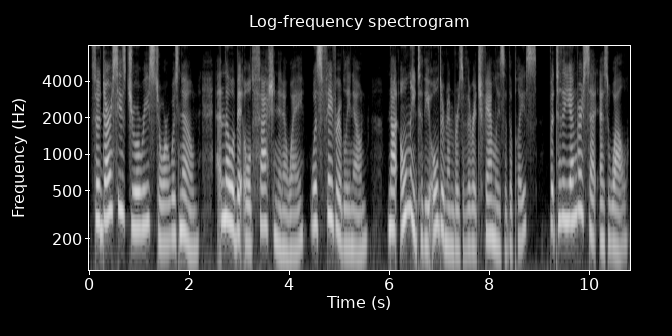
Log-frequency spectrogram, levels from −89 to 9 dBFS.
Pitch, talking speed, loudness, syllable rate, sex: 220 Hz, 205 wpm, -18 LUFS, 5.6 syllables/s, female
